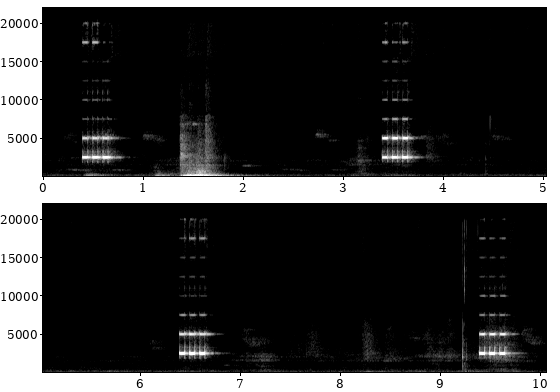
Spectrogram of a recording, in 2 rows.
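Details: Whirlpool Duet washer WFW9150WW01 won't power on: a cluster of about four high beeps repeats every three seconds; owner suspects a bad control board, cause unknown.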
